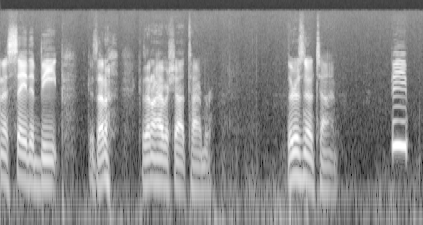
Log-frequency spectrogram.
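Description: A man talks calmly nearby outdoors.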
